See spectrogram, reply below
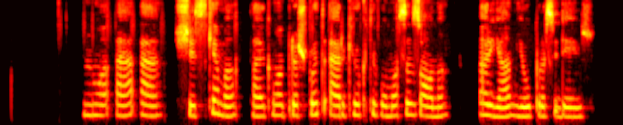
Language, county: Lithuanian, Vilnius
